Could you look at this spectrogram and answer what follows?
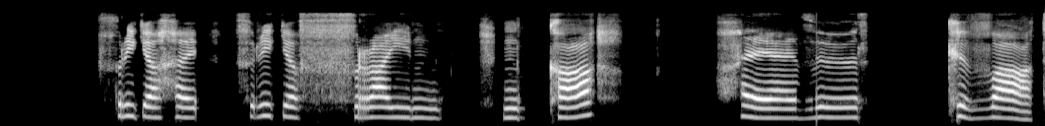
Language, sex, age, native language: Icelandic, female, 7, Icelandic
